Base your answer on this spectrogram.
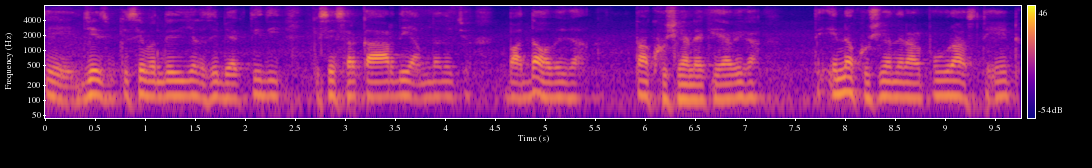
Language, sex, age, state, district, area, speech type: Punjabi, male, 45-60, Punjab, Mansa, urban, spontaneous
